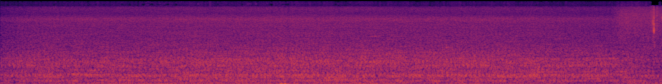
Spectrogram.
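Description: Honey bees returning to the hive buzz continuously, a dense, steady drone that rises and falls slightly, with no talking.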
